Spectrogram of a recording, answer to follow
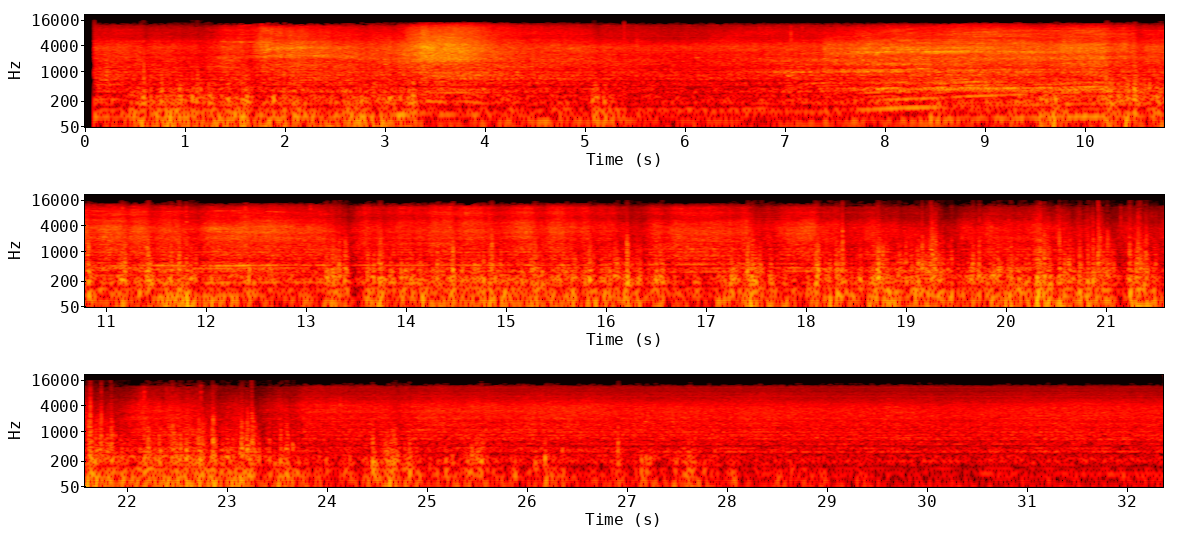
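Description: Heavy-haulage lorry's diesel engine pulling a loaded low loader, running with a deep rumble that rises in pitch about a quarter of the way in as it works harder. Irregular knocks and rumbles run through the middle, and the noise eases off near the end.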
